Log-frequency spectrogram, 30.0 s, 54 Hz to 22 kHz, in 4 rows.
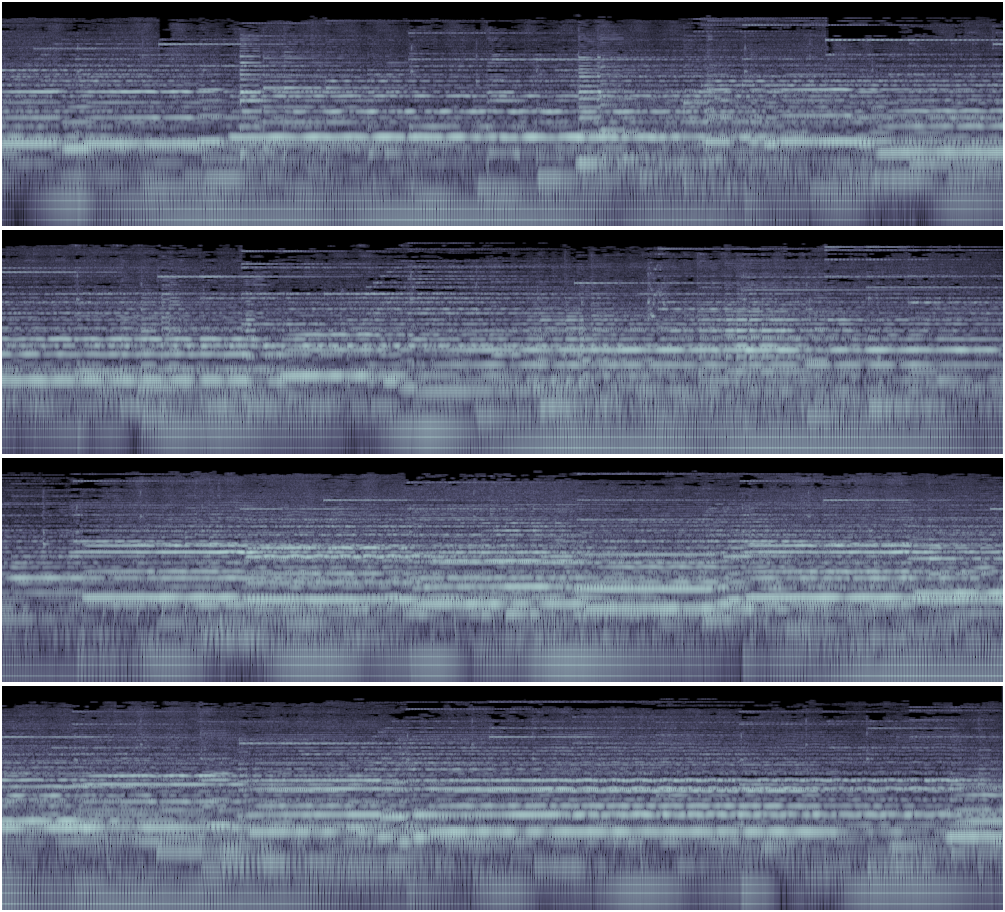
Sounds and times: Wedding music: 0.0 - 30.0.

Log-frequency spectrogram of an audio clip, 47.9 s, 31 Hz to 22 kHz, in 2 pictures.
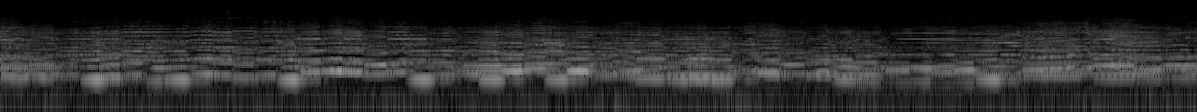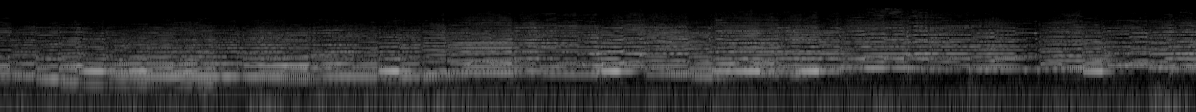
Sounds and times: Violin, fiddle: 0.0 - 47.8.

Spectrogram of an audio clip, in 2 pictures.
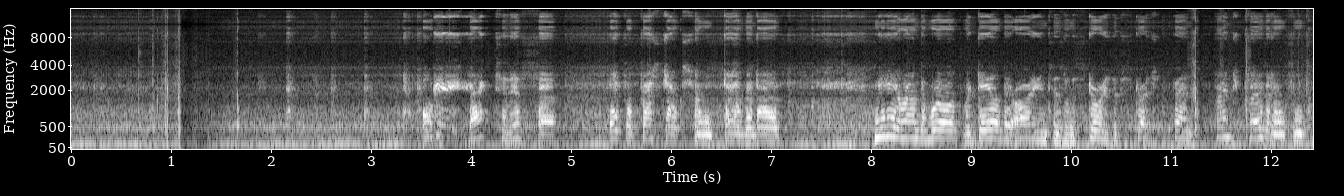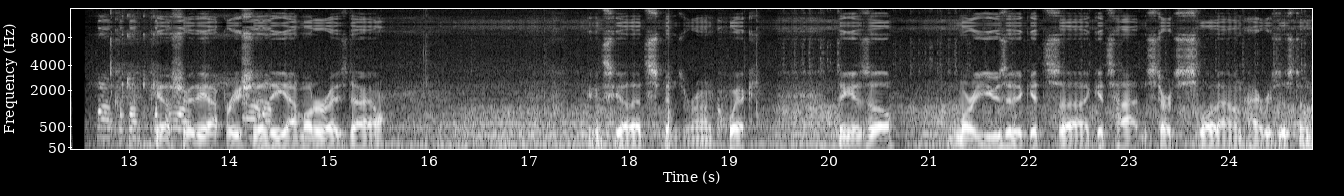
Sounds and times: Radio: 3.3 - 15.6
Speech: 3.5 - 7.2, 8.0 - 15.6, 17.6 - 19.3, 20.1 - 24.8.

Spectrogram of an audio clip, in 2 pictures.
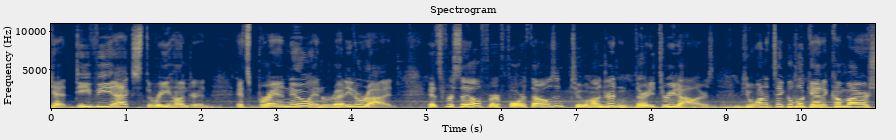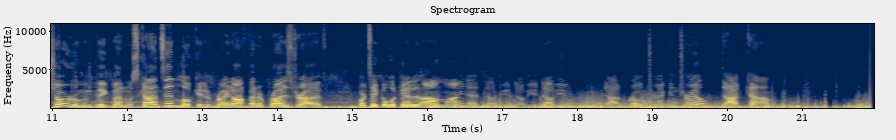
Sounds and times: Speech: 0.0 - 20.7.

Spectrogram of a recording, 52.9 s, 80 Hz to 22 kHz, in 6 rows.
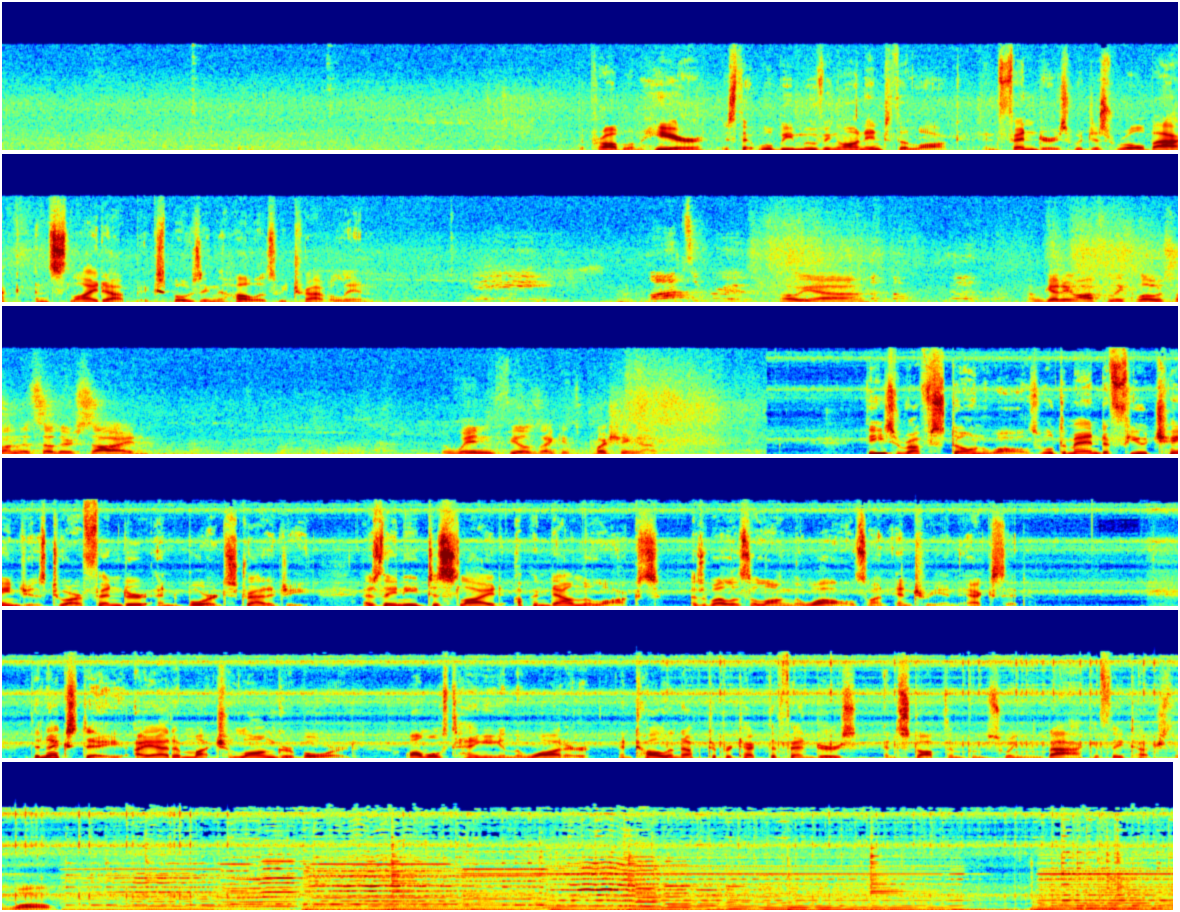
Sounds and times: Speech: 4.4 - 11.6, 16.0 - 18.8, 20.9 - 22.6, 24.2 - 34.2, 35.5 - 44.6.

